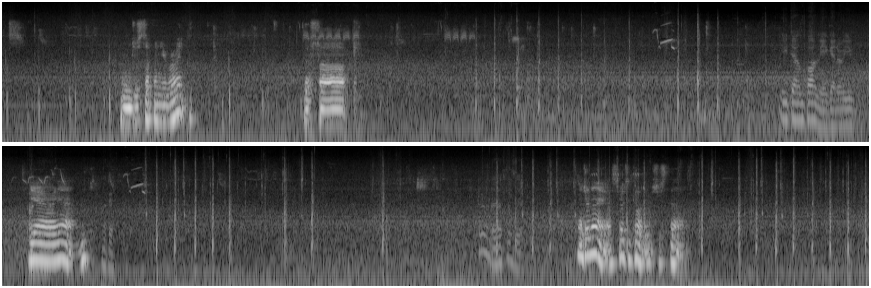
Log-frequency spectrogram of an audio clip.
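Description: Footsteps tap on concrete.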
